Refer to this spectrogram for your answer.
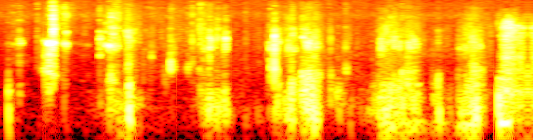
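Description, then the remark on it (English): Loud crunching of a crispy onion-flavored wavy potato chip being bitten and chewed, with a series of sharp, irregular crackling bursts over a few seconds and no talking. “It's the crunch crunch for me.”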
